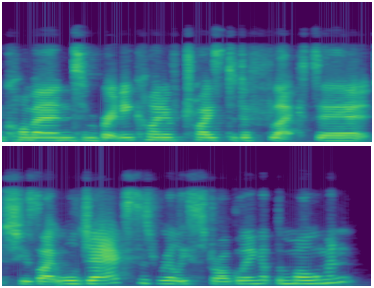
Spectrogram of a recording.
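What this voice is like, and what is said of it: Put-on Southern accent. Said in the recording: “Why am I trying to do a Southern accent?... That was good. That was really good.”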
